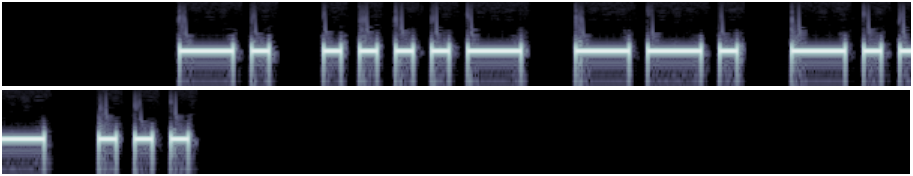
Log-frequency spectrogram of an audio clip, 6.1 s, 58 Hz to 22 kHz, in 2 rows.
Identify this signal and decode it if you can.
Morse code, heard as a keyed tone, about 20 wpm, 700 Hz. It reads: N4GKS
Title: USA Call Signs - 5 Characters - 20wpm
